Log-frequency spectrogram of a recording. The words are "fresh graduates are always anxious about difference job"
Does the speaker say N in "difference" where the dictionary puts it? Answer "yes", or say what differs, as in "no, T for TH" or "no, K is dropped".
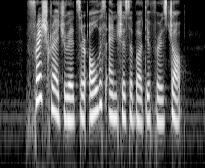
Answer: no, N is dropped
